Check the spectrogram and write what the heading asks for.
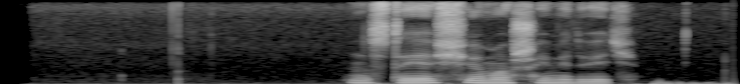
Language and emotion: Russian, neutral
